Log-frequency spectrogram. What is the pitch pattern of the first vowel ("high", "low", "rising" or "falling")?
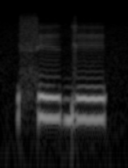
low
